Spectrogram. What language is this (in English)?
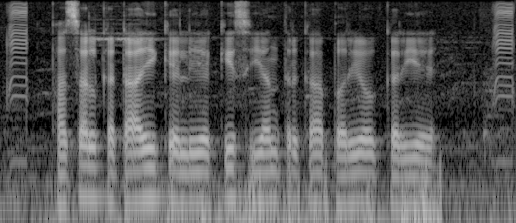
Magahi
